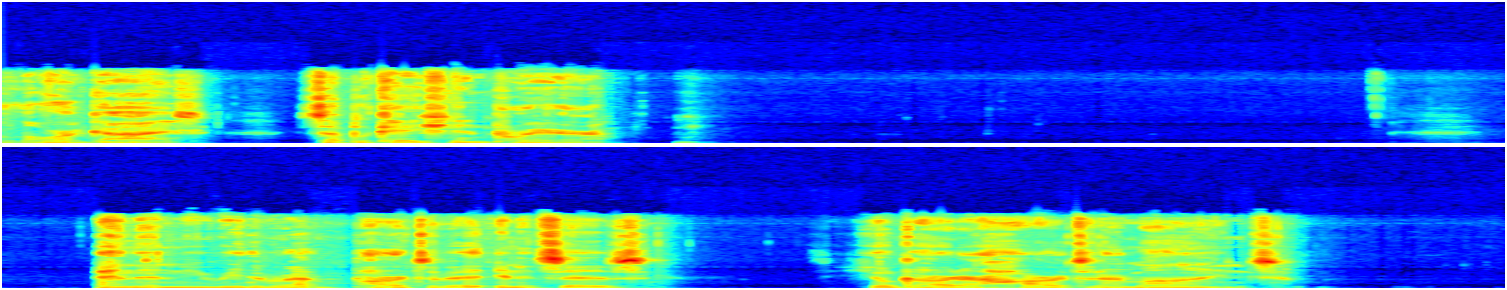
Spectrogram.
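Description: An older man speaks calmly and close to a microphone, in short bursts with pauses.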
